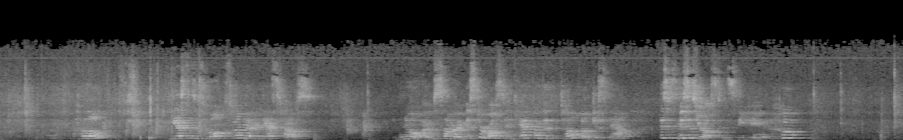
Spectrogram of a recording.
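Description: A young woman speaks with expression in an echoing hall.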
